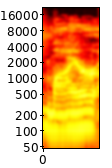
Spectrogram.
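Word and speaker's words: Meijer: What is Mayer Mayor? What is that? I think it's pronounced Meyer I think.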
